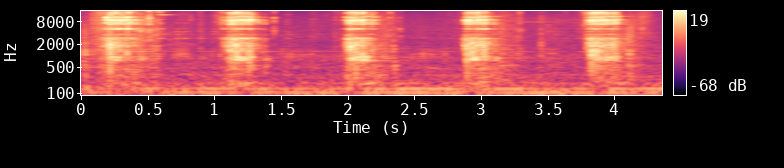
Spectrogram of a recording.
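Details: Ford Falcon, believed BA, customer-reported undriveable: with the dust cap off, the worn front hub bearing spun by hand gives rough, gritty grinding bursts about once a second. It was replaced on the spot.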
